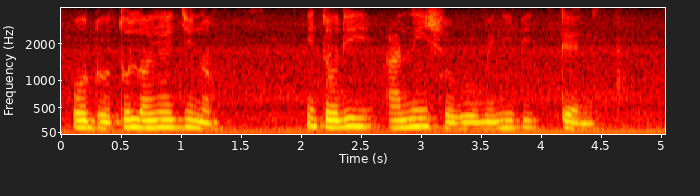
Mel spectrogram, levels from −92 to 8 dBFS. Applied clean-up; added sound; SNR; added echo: none; Mechanical fan; 15 dB; none.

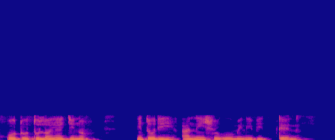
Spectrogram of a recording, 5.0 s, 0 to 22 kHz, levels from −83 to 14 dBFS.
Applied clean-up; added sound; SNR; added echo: none; none; none; none.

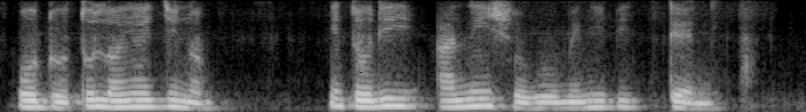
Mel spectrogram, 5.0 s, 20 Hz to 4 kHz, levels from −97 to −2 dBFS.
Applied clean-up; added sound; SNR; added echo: neural separator model SepFormer DNS4.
